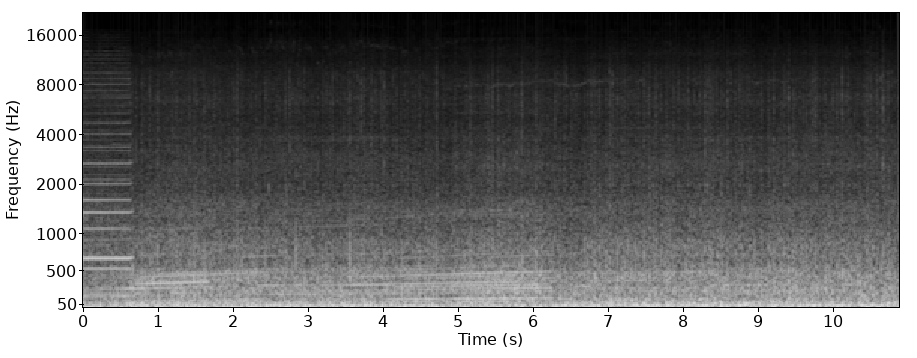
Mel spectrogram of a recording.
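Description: A Triumph Speedmaster 1200 cc motorcycle on a road test ride gives a loud, continuous engine beat mixed with wind rush, with a brief tonal whine at the start.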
